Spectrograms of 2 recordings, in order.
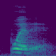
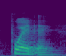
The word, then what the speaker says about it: puede: Puede. Puede.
